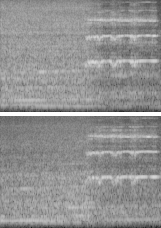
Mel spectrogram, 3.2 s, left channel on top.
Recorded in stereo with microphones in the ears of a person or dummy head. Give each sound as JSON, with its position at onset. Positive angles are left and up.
{"t": 1.7, "sound": "a violin", "side_deg": 60, "distance_m": 1.3}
